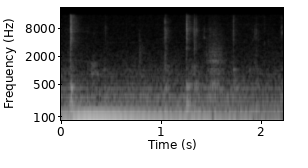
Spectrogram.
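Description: Computer keyboard being typed on: a run of irregular keystroke clicks.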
